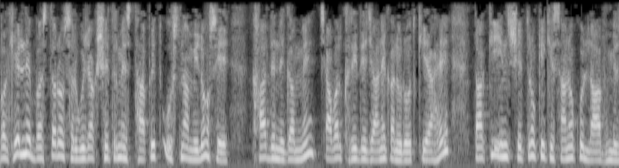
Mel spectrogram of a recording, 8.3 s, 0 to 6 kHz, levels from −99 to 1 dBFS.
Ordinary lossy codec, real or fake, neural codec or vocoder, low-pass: AAC, 48 kbps; real; none; 5.4 kHz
